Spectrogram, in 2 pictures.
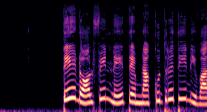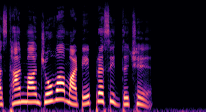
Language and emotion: Gujarati, neutral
